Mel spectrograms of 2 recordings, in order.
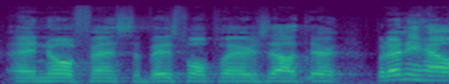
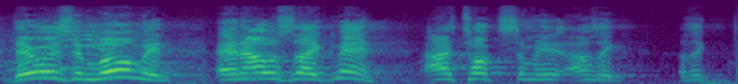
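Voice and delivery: ordinary talk, nothing marked

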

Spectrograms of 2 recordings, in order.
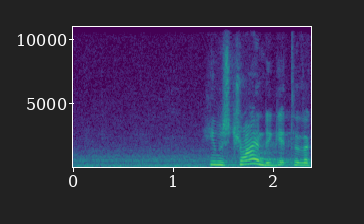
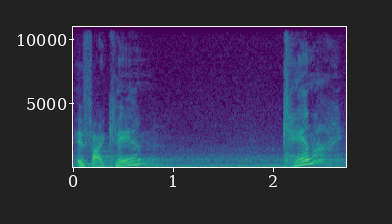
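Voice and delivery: hurt, incredulous question rising sharply at the end; soft, wounded disbelief, voiced for another; retold pained disbelief; 6 dB quieter than usual. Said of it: "in so much pain".

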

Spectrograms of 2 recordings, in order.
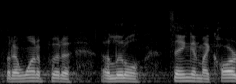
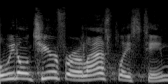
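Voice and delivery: usual speaking voice

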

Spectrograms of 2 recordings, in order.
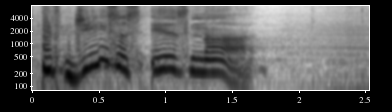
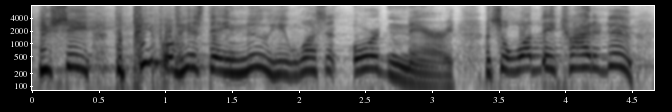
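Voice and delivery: ordinary talk

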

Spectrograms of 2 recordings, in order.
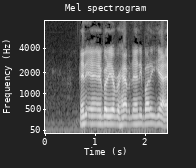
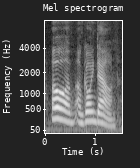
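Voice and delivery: high, drawn-out mock alarm; slow, higher-pitched "sinking away" voice; slowly sinking Peter; 6 semitones higher, slower than usual. Peter slowly going under the waves, in mock alarm. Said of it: "didn't start to kinda, like, you know".

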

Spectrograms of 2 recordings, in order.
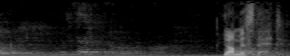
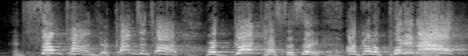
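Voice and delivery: loud, rising preacher's call; hollering sermon delivery; preaching at full force; 7 semitones higher, 10 dB louder than usual. Acted. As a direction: build the run to a shout.

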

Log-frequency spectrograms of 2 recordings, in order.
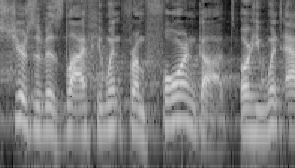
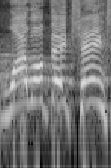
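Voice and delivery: exasperated church; 11 semitones higher, 3 dB louder than usual. Retold or imitated. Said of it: "And we're like".

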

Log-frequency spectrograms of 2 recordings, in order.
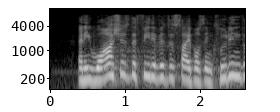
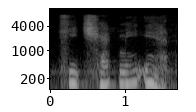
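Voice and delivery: deadpan realization; 4 semitones lower, 14 dB quieter, much slower than usual. Retold or imitated. Wife realises the prank.

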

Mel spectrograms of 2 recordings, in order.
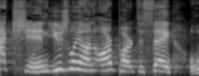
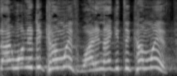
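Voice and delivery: higher, whiny left-out complaint; mock whine; 8 semitones higher than usual. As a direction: sulk like a kid left behind. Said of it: "I said".

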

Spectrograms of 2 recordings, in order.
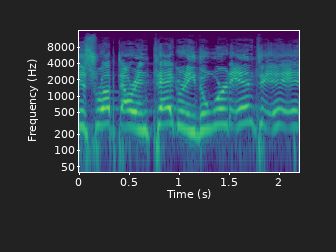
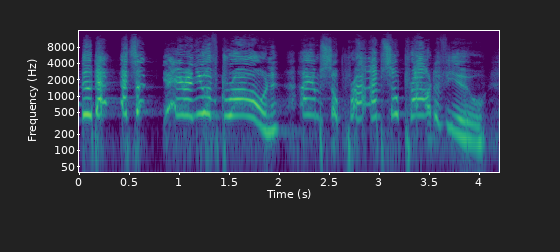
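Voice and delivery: high, soft, delighted praise; proud self-praise; 11 semitones higher, 7 dB quieter than usual. Retold or imitated. Aaron praising himself for walking away, high and soft. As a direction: gush over yourself like a proud parent. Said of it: "I was like".

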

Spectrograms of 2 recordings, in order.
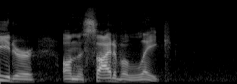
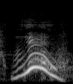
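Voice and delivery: ecstatic woo; 8 dB louder than usual. Real, not acted. Ecstatic cry in worship.

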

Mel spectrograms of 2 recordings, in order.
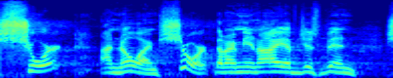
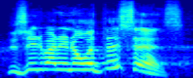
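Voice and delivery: ordinary talk

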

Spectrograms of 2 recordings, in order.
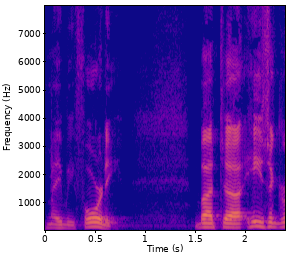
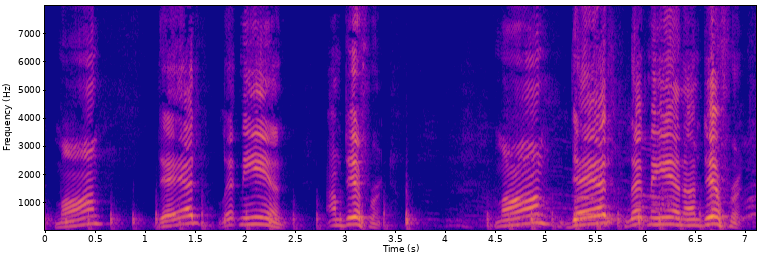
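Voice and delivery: higher, raised voice pleading through a door; son calling out; 7 semitones higher, 5 dB louder, slower than usual. Retold or imitated. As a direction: call urgently to parents to be let in. Acts son calling at locked door.

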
